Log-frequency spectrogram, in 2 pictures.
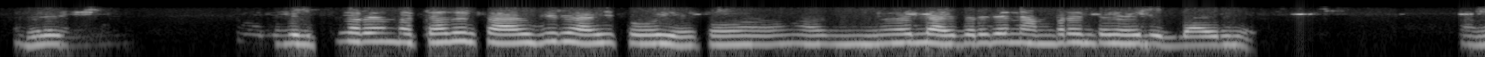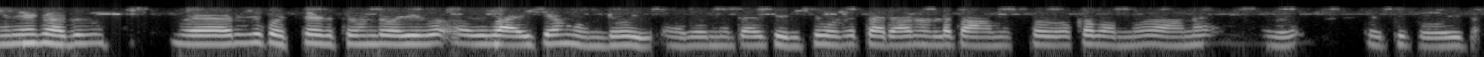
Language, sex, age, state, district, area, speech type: Malayalam, female, 30-45, Kerala, Idukki, rural, conversation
